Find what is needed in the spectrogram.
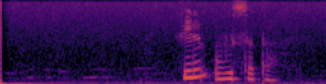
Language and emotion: Russian, neutral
